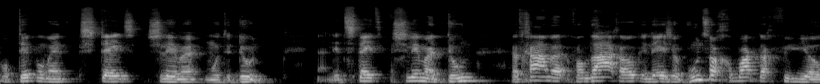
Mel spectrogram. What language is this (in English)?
Dutch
